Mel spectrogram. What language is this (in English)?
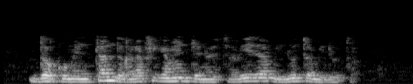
Spanish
